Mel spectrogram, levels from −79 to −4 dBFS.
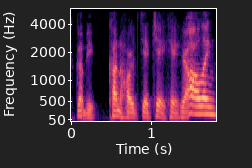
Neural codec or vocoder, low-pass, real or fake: codec, 16 kHz in and 24 kHz out, 0.4 kbps, LongCat-Audio-Codec, fine tuned four codebook decoder; 5.4 kHz; fake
